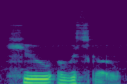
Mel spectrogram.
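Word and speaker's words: εὑρίσκω: So s the oi difficult one here hugh notice the hard breathing. So it's hurisiscoco huriscoco and that means I find English word huristics where you're trying to discover something so huriscoco I find extremely common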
